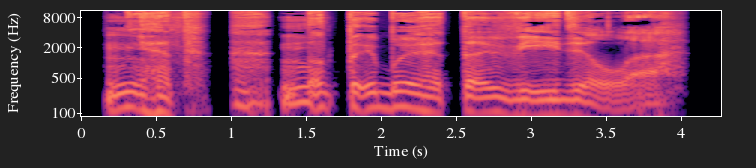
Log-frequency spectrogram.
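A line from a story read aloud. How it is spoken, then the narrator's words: Near moan. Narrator (Russian): Почти простонал он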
